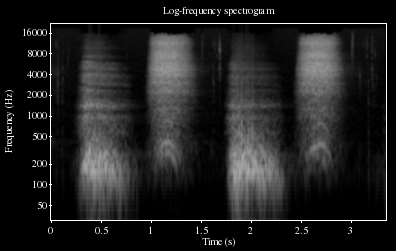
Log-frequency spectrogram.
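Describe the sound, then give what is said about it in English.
Two deep, deliberate breaths from a breathwork exercise, evenly paced. Each begins with a loud, rough rush of air and is followed by a softer, airier hiss, with brief pauses between and no talking. “We might also integrate some more of a continual conscious breath, but maybe with a little bit more depth to it.”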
